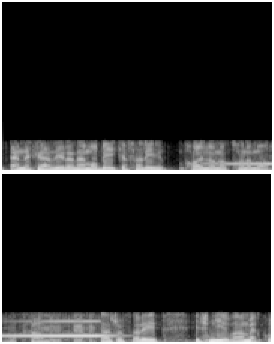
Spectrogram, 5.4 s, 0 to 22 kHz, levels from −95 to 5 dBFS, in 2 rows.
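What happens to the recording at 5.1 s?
At 5.1 s the speech carries tandem speech coding, a fault present across the whole clip rather than a local event. The signal passes through CVSD at 64 kbit/s, then G.711 A-law, then iLBC at 13.33 kbit/s, so two speech coders each re-encode the previous one's degraded output. The result sounds rough, muffled and warbly, with nothing above about 3.8 kHz.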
